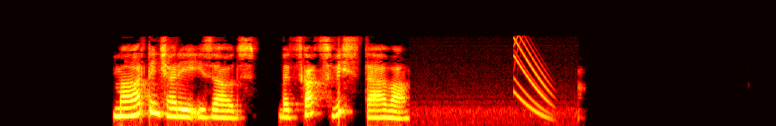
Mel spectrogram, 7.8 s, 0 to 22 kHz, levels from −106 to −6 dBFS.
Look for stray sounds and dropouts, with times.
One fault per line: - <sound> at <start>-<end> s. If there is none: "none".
- chirp at 5.1-5.6 s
